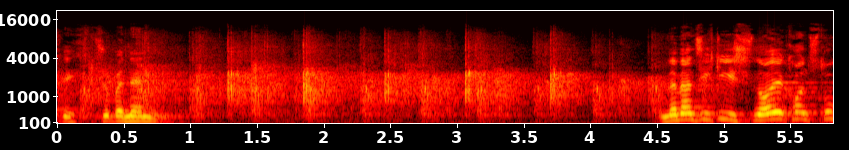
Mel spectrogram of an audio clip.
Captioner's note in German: Beifall SPD, Freie Demokraten und DIE LINKE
